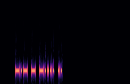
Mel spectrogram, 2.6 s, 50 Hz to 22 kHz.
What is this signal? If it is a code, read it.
Morse code, heard as a keyed tone, about 46 wpm, 700 Hz. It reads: KT6I
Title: USA Call Signs - 4 Characters - Repeated 3x - 45wpm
